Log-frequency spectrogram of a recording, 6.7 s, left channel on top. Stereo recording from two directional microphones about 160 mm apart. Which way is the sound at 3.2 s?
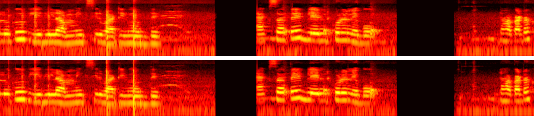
25° right (ahead or behind).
